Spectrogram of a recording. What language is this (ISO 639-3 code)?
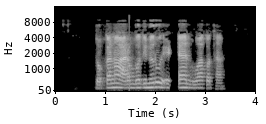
ori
